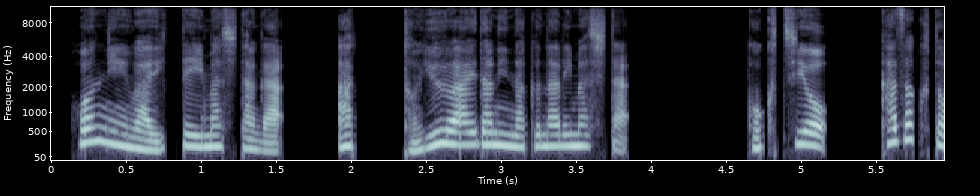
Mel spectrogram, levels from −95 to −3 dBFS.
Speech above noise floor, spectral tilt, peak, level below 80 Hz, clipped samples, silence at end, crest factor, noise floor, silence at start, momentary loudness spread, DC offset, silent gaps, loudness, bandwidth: over 63 dB; -5.5 dB/octave; -10 dBFS; -68 dBFS; under 0.1%; 0 s; 18 dB; under -90 dBFS; 0.2 s; 12 LU; under 0.1%; 0.76-0.87 s, 1.23-1.27 s, 1.54-1.91 s, 2.03-2.35 s, 3.84-4.64 s, 4.84-4.88 s, 5.16-5.53 s, 5.85-5.89 s; -29 LUFS; 11 kHz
